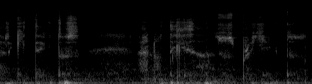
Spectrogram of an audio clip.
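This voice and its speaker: Someone whispers over noticeable background noise. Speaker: ASMR creator. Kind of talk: book reading. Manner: whispered, soft.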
